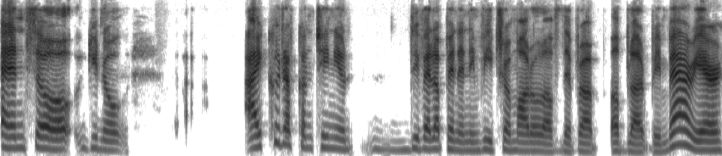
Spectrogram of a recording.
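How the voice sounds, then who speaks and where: Speaking with a Spanish accent, a woman uses a medium pitch and lively intonation at a moderate pace, leaving long, frequent pauses. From Puerto Rico, countryside. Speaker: physician and public health professor. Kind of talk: interview conversation. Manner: halting, many fillers and restarts.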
